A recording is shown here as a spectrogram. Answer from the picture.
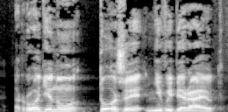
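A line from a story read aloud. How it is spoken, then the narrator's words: Stern. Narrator (Russian): строго сказал премьер-министр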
